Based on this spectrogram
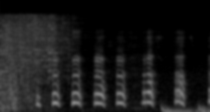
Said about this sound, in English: Which is loud enough to disrupt your hide. So glass shatters. And you break the window. The glass shatters.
